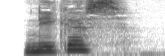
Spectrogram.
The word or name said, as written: knickers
